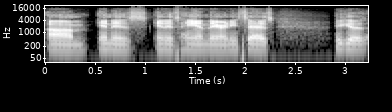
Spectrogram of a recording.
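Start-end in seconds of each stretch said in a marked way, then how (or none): none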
